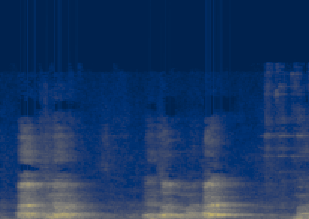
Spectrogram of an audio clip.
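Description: A man preaching in Amharic into a microphone: two short spoken phrases with brief pauses between them.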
